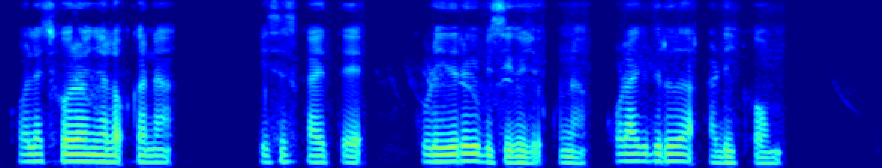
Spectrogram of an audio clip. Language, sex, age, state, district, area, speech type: Santali, male, 18-30, West Bengal, Jhargram, rural, spontaneous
